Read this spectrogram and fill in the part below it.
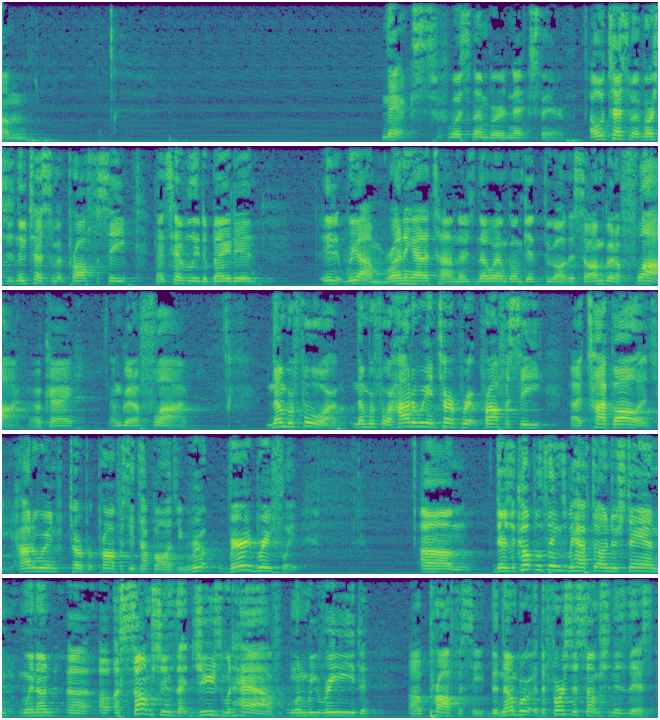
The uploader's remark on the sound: This message was delivered to Cottondale Baptist Church in Eastman, GA on 11/4/18 (6pm)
